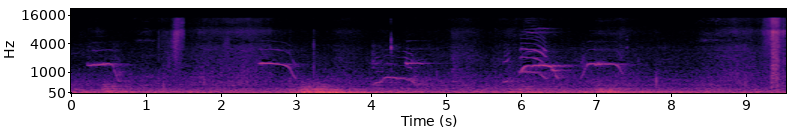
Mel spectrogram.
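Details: Kittens crawling on a carpet, wearing newly fitted collars, give high thin meows, each a short arched note, several overlapping in quick bursts over a steady low background hum.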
